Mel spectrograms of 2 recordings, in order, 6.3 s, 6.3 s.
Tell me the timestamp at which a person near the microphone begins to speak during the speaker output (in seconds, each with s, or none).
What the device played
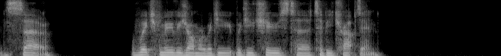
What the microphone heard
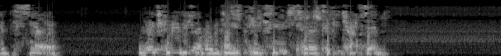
2.8 s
